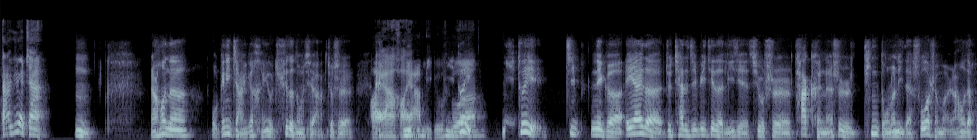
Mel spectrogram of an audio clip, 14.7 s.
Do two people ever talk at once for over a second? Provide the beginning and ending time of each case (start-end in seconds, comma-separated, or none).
5.5-7.1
